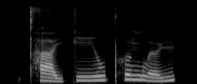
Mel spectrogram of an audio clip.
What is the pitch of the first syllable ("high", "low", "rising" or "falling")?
low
